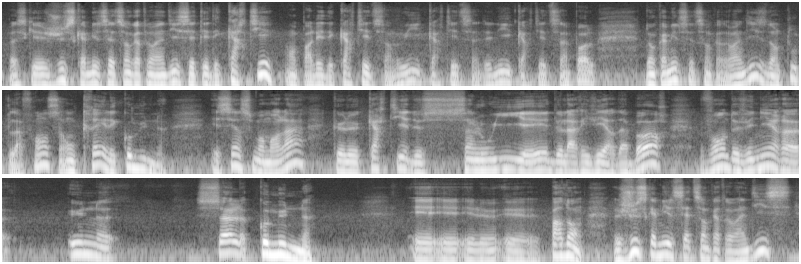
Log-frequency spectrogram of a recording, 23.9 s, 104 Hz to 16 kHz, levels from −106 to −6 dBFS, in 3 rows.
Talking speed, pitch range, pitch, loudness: 145 wpm, 100-135 Hz, 110 Hz, -19 LUFS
